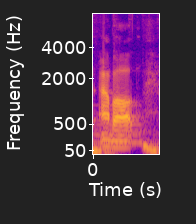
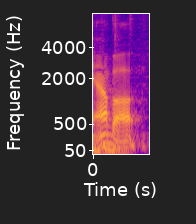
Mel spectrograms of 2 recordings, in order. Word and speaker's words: Abarth: get the history it's about and yet I'm saying a bar because even though it might look like a bath it's pronounced about the about range isn't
